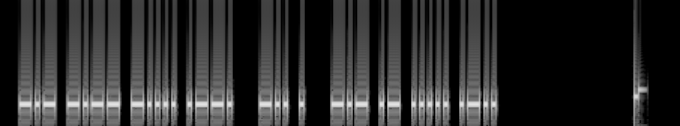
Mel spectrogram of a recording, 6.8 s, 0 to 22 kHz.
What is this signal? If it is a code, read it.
Morse code, heard as a keyed tone, about 32 wpm, 700 Hz. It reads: KY6P DE KA5L
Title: USA Callsign DE Callsign - 4 Characters - 30wpm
